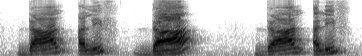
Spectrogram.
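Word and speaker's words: دادا: तरीके से हम देख सकते हैं, दाल अलिफ दा, दाल अलिफ दा, दादा, ओके।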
